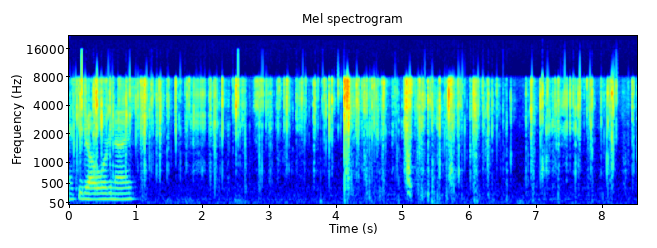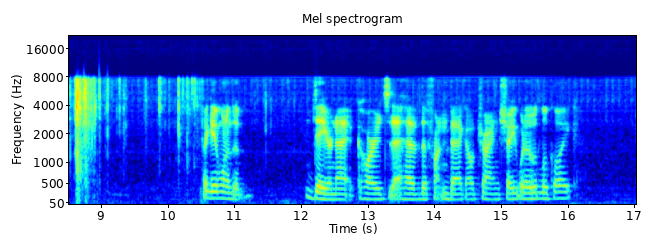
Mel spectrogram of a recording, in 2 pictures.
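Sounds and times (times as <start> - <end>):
cards and packaging rustling: 0.0 - 10.6.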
